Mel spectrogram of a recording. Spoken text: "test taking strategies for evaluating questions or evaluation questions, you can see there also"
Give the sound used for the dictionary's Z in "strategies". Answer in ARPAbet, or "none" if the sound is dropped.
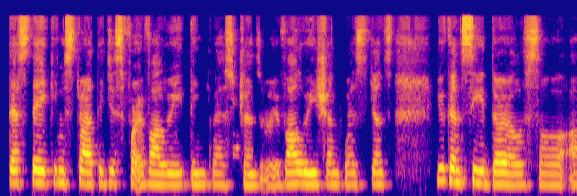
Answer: S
